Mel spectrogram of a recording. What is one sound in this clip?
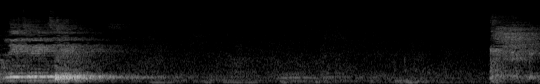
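An elderly man speaks slowly and calmly in a large echoing hall.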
